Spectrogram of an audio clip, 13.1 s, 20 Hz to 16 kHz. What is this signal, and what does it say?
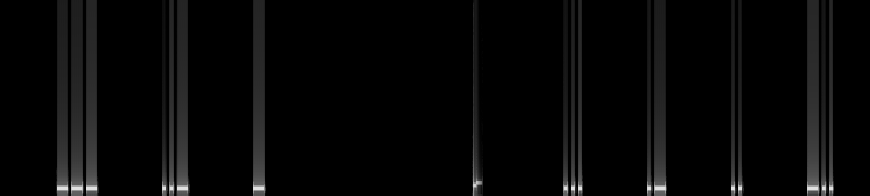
Morse code, heard as a keyed tone, about 22 wpm, spaced as for 8 wpm, 700 Hz. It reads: OUT SAID
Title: 6x Character Spacing - Top 100 Words - 22wpm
